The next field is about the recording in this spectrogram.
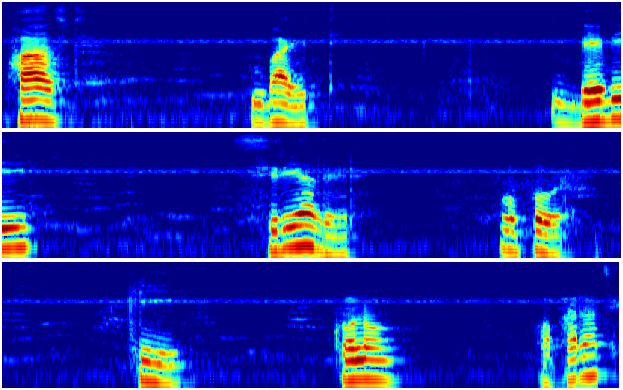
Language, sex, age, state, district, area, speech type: Bengali, male, 60+, West Bengal, Howrah, urban, read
